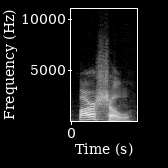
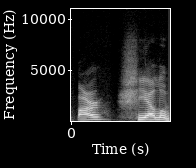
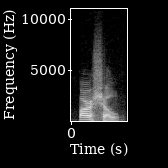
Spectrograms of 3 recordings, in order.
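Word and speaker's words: partial: TIAL এবং CIAL দুইটার সাউন্ডে কিন্তু সেম উচ্চারণ, অর্থাৎ শাল হবে উচ্চারণটা। যেমন আমরা উচ্চারণ করতে পারি যেমন পার্শাল, আমরা কিন্তু অনেকে পার্শিয়ালও বলে বা পার্টিয়ালও বলে, কিন্তু এটার উচ্চারণ হবে পার্শাল।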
